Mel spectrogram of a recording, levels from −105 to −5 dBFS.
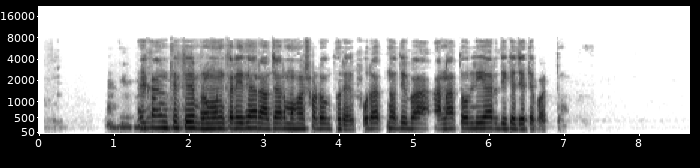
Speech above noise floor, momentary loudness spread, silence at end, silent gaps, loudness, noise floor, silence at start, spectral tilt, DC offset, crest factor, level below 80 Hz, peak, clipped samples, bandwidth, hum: over 74 dB; 9 LU; 1.95 s; none; -16 LUFS; under -90 dBFS; 0.9 s; -7 dB/octave; under 0.1%; 16 dB; -56 dBFS; -2 dBFS; under 0.1%; 7.8 kHz; none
